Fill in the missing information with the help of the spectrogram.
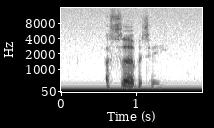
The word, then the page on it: acerbity: British English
